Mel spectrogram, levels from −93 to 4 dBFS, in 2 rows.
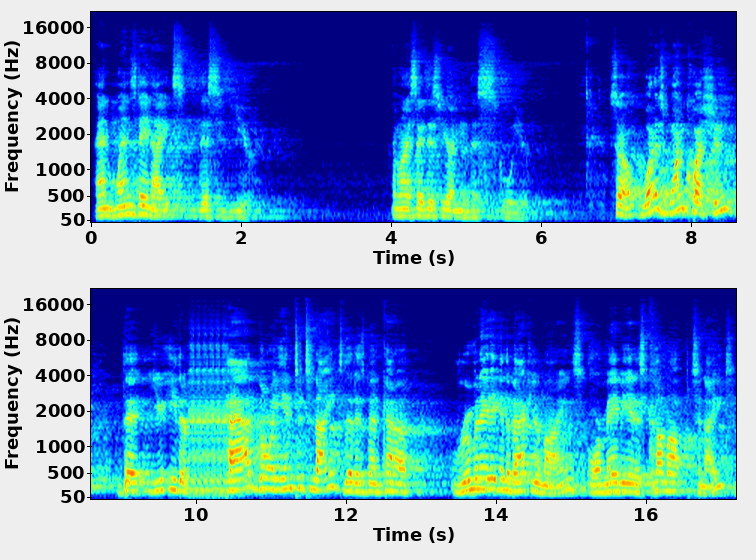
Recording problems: room echo; slight; dies away in 1.5 s
off-mic speech; somewhat distant
audio stuttering; at 10 s

